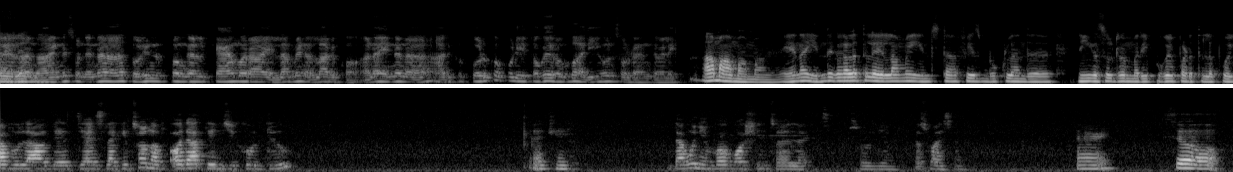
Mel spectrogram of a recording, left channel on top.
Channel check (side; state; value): both; different; correlation 0.00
